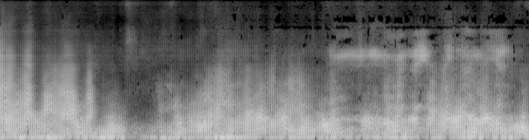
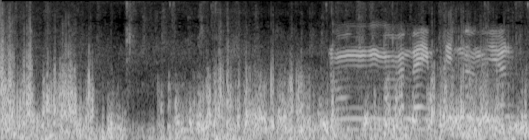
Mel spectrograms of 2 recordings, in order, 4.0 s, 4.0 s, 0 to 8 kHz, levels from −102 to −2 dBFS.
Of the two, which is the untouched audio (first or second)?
second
